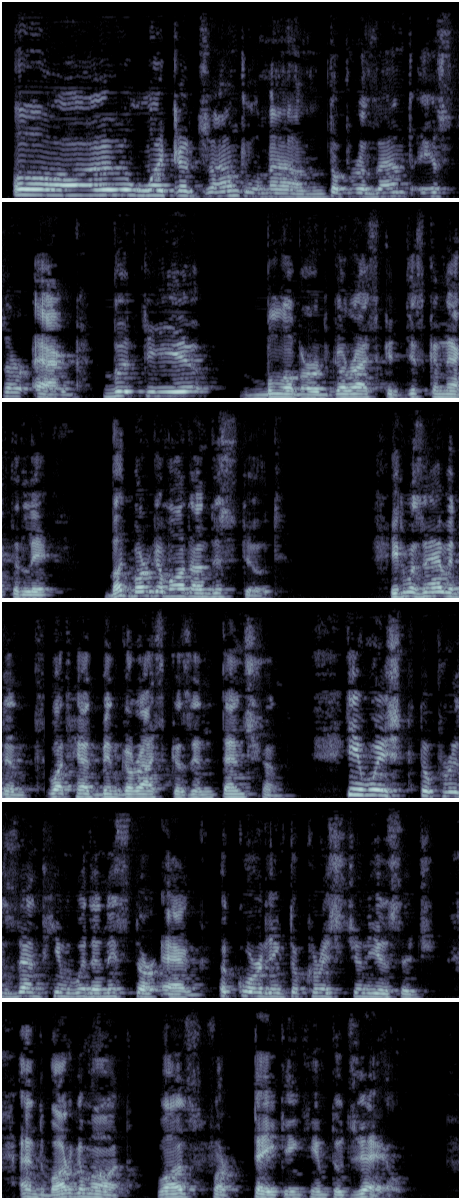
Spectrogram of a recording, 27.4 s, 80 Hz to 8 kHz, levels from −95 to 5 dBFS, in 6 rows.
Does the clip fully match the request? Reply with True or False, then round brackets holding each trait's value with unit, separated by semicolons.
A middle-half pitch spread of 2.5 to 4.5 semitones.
False (4.9 semitones)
